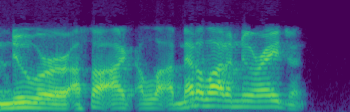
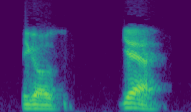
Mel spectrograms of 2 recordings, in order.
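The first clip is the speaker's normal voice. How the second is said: ordinary talk, nothing marked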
